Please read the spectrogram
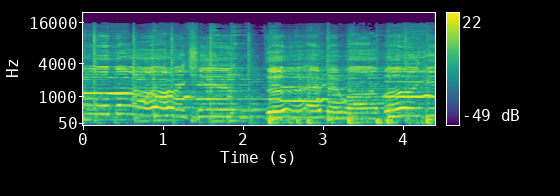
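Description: A male voice singing a Turkish Sufi (tasavvuf) melody, with ornamented turns and glides in pitch, over a plucked oud.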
